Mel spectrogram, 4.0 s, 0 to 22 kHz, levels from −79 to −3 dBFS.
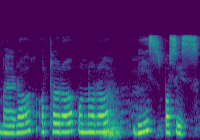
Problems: continuous background conversations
